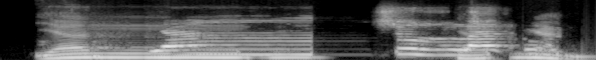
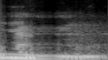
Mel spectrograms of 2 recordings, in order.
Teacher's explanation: Yansyur lakum, bukan yang, bukan pakai eng. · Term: ikhfa akrob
